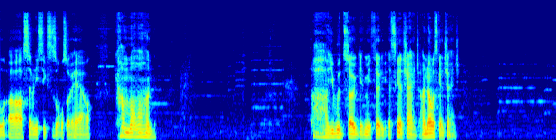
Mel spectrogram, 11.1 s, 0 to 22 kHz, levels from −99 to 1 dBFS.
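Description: All the way through, the level breathes in an unnatural way. Sharp onsets come through intact, but anything held or fading sags and flutters, with the gain swinging by roughly 10 dB as the processing reacts. This is a noise suppressor applied to music or sounds: a processor built for speech is treating sustained, tonal and reverberant material as background noise and pulling it down, so the audio pumps and thins instead of keeping a steady body.

Three stretches are hit much harder, with the sound cut by the noise suppressor: from 1.8 to 2.34 s, from 3.13 to 6.23 s, and from 9.17 s to the end. In each, held material and decay tails drop away, at worst by about 21 dB, leaving mostly transients audible. The middle stretch lasts about three seconds. Here the suppressor classed the sustained content as noise and attenuated it far more deeply than elsewhere, cutting tails short.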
